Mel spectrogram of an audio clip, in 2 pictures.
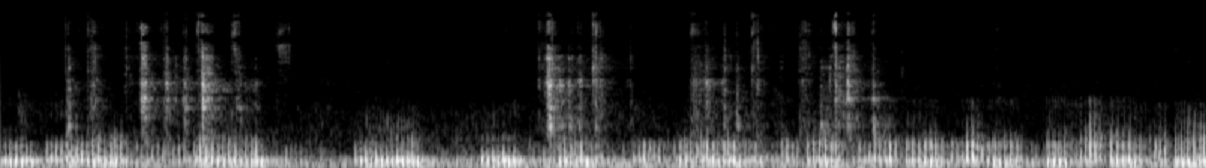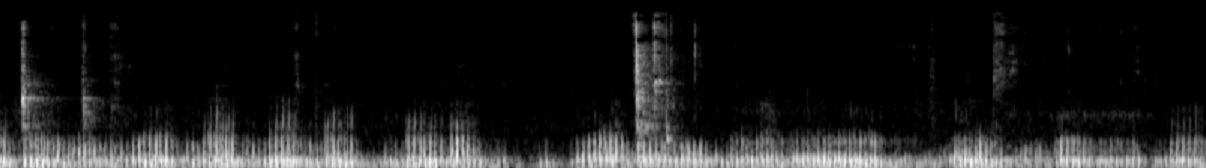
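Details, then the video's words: Lily, an orange domestic cat, purring loudly indoors: a steady low rumbling throb with rhythmic pulses, broken by brief scratchy rustles and clicks from movement. "Loudest purring in the world"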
